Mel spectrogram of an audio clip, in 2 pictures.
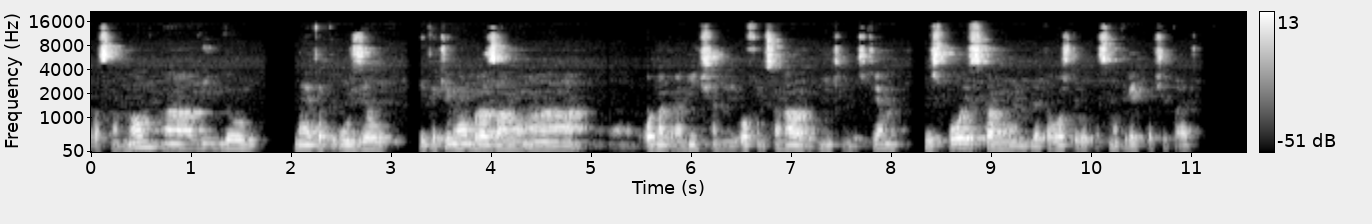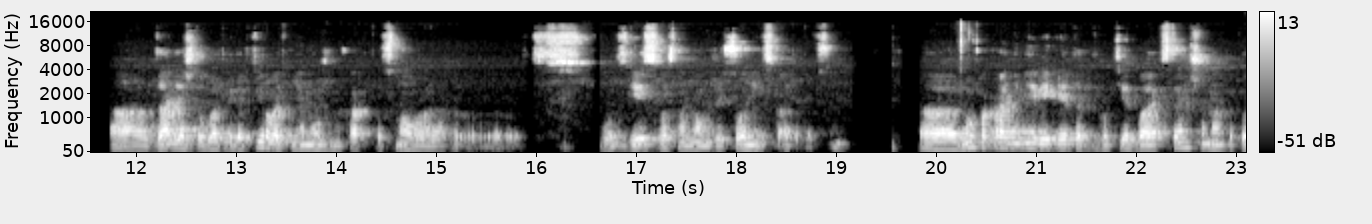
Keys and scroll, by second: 20.3 super+w.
